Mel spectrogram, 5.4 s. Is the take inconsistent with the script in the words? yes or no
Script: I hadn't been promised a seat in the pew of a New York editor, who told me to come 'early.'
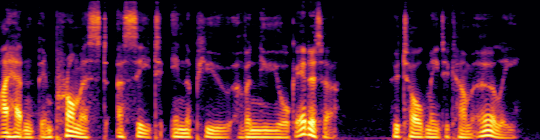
no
